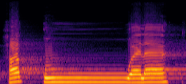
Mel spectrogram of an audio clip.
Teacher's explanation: Perhatikan harokat ya, tanwin bertemu dengan waw bertasdid, maka ditahan, ditekan, lalu didengungkan ya. Huruf unnya berubah menghilang melebur ke huruf waw.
